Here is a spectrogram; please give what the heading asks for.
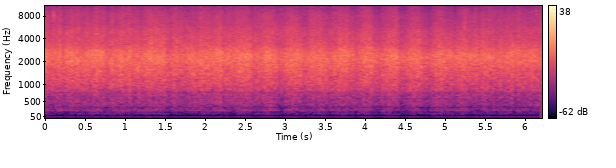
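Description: A crowd applauds in a steady, sustained round, dense overlapping claps that hold an even level for about six seconds without anyone speaking.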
